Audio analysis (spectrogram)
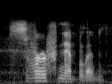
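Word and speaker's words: Svirfneblin: like Smurf with a V. Yes. Smurf Neblin.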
